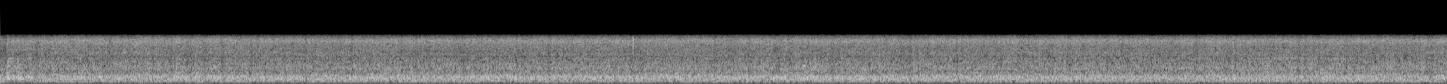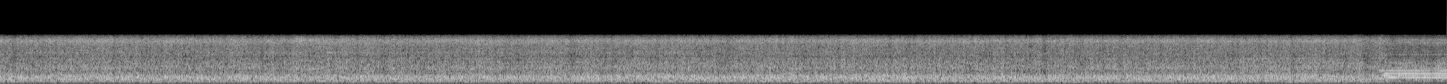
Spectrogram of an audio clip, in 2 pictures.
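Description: Steady rolling noise of an NJ Transit multilevel coach running at speed, heard from inside. About a second before the end, a K5LA five-chime train horn chord begins sounding.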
